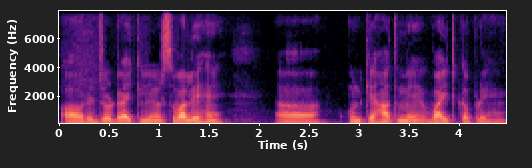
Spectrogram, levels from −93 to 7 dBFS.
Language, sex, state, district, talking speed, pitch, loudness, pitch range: Hindi, male, Uttar Pradesh, Hamirpur, 175 wpm, 120 Hz, -21 LUFS, 110-140 Hz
